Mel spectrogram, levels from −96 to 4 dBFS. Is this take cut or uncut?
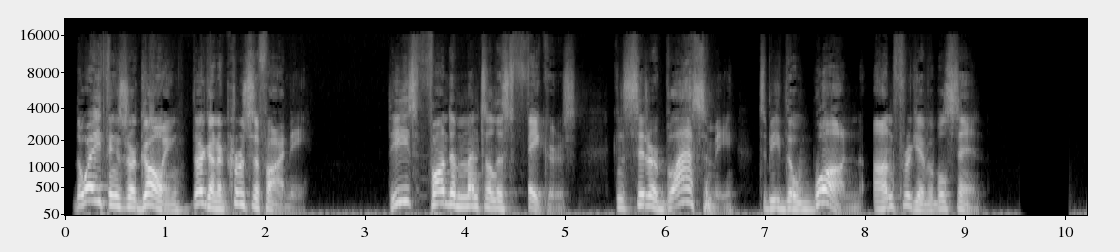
uncut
